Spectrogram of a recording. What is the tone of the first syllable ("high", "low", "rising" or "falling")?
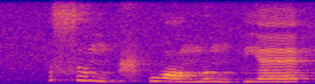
falling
